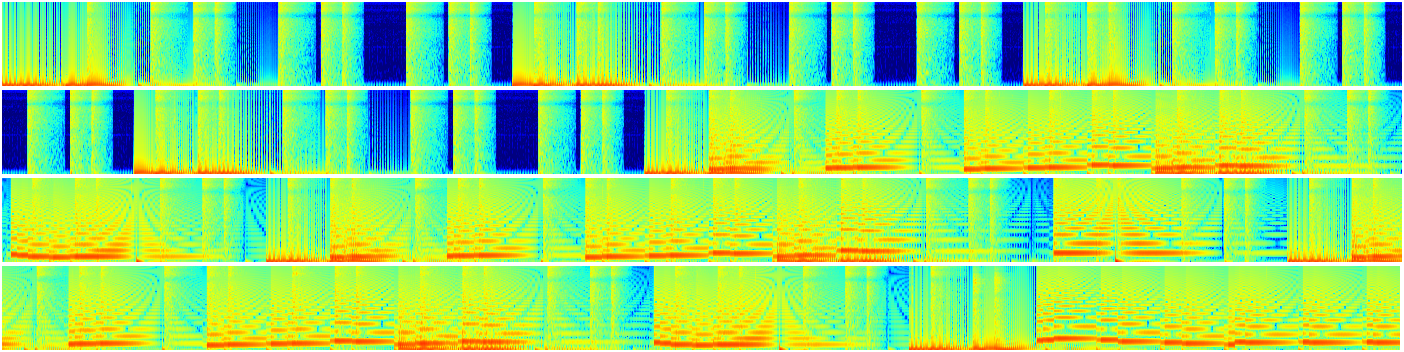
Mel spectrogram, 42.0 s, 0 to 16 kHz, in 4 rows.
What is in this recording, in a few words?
Theme, CSG8580R5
